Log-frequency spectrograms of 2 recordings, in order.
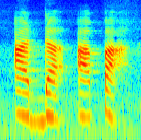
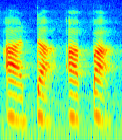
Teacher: Nah, mulutnya itu lebih terbuka ada apa. Lidahnya itu berada di posisi paling bawah dan mulut terbuka lebar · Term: vokal rendah bawah tengah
